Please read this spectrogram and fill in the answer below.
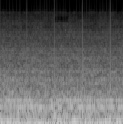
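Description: A steady low rumble with faint ticks about twice a second.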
